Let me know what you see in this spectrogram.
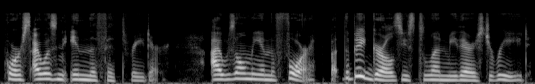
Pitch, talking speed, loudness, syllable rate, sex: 215 Hz, 260 wpm, -19 LUFS, 5.9 syllables/s, female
